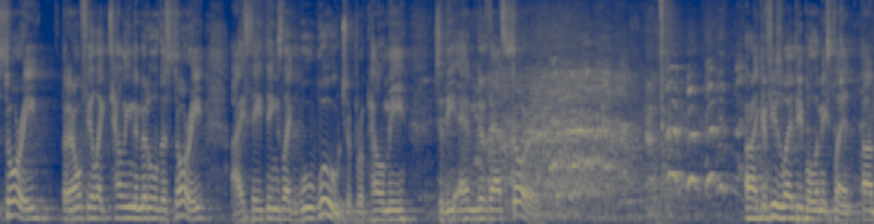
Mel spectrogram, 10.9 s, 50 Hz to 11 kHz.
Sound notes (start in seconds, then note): 5.4 audience laughing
